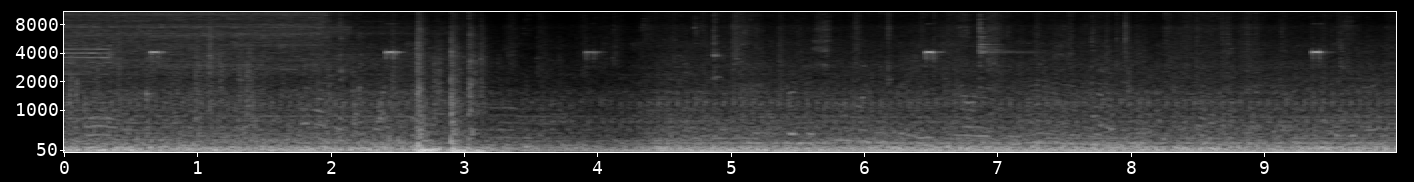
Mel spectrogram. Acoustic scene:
bus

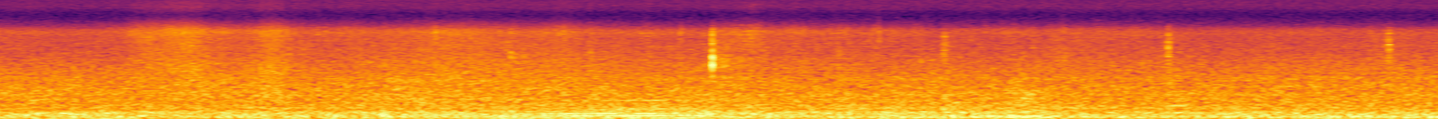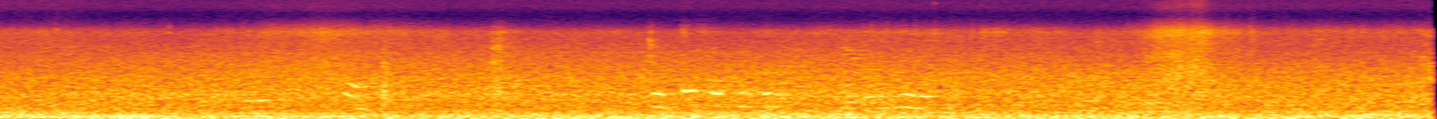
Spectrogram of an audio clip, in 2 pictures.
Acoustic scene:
residential area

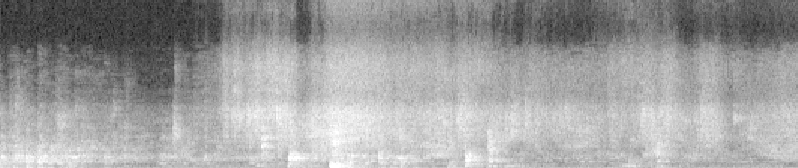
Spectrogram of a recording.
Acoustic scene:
restroom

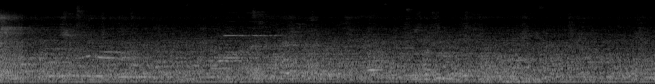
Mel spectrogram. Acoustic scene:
subway station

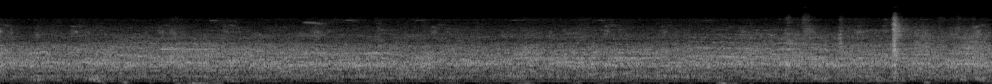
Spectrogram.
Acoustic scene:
park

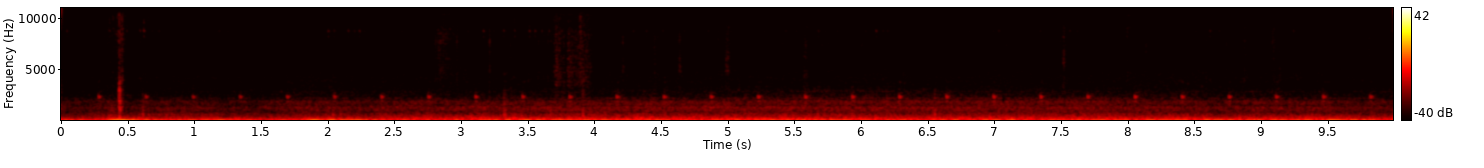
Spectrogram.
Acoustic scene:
car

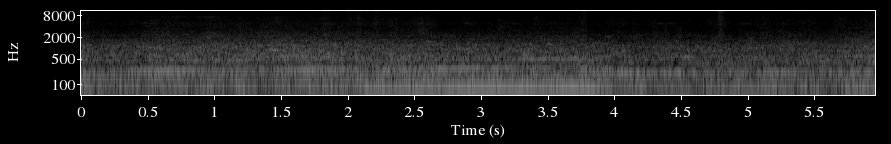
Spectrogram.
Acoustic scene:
bus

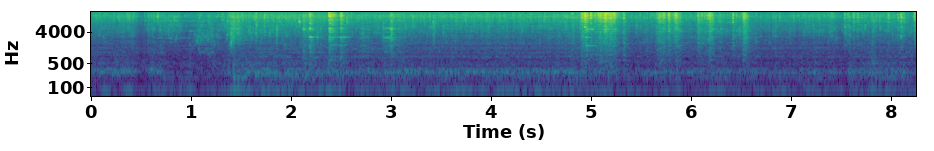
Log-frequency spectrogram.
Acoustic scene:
kitchen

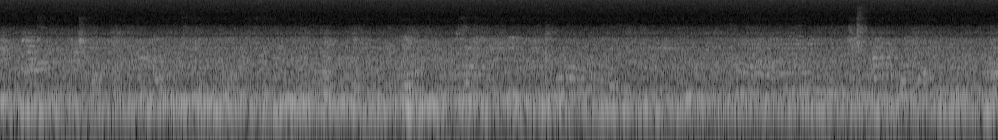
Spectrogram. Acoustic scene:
park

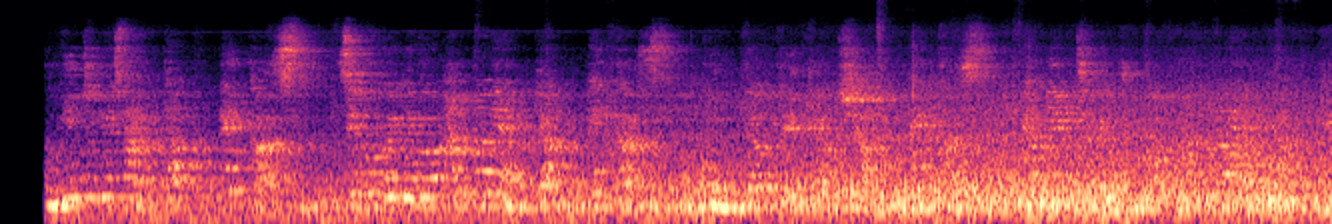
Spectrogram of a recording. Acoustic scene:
subway station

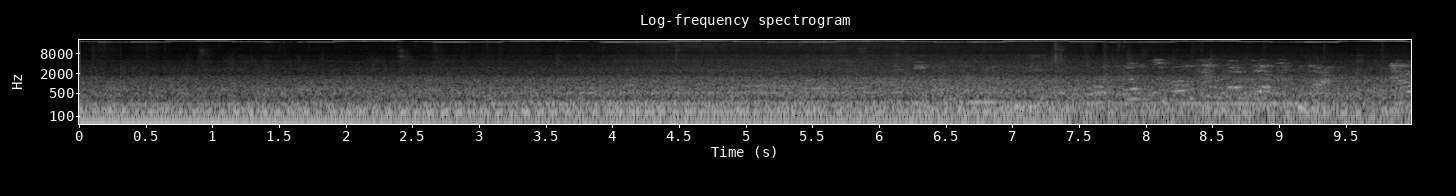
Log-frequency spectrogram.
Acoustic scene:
bus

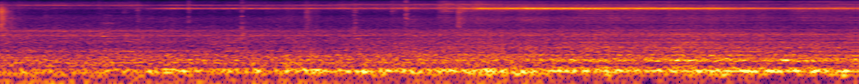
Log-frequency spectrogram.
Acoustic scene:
subway train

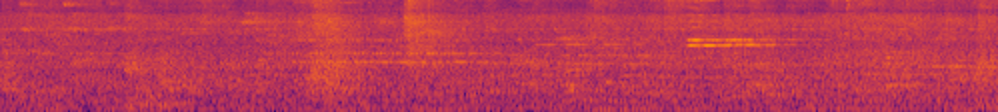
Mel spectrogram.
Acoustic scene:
subway station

